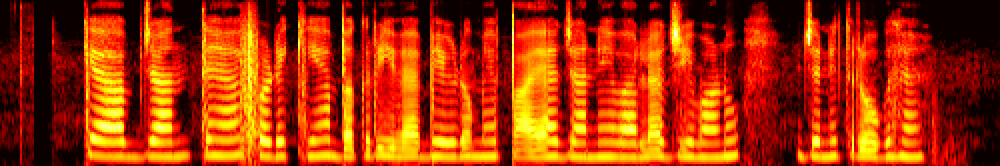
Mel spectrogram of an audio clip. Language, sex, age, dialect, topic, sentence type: Hindi, female, 18-24, Hindustani Malvi Khadi Boli, agriculture, statement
